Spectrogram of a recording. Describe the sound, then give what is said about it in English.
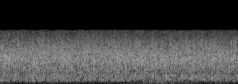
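Steady, dense applause from a large audience, a continuous crackling wash of many hands clapping at once, holding even in loudness for a couple of seconds with no voices heard. “The sound stages of Hollywood are far away from the applauding audience.”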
